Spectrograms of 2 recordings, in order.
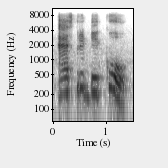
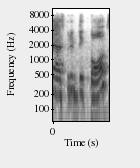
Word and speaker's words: esprit de corps: Alright, the corporation and एस्पिरिट डेको। Okay, this is again a French phrase और इसका pronunciation है एस्पिरिट डेको। Okay, it इज नॉट एस्पिरिट डे कॉर्प्स, इट इज एस्पिरिट डेको।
